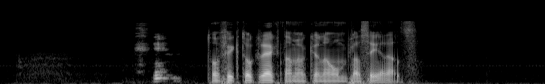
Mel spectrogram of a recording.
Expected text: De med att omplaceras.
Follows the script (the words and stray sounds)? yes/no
no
